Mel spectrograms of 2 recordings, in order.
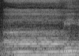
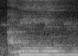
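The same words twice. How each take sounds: First: The first vowel is drawn out long. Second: The first vowel is said short. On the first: It means O God, answer our prayer. The speaker calls it right. "dipanjangkan a-nya" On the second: It means someone who is trusted. The speaker calls it wrong.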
